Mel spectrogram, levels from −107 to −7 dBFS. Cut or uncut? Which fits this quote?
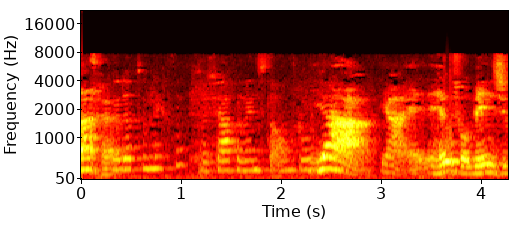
cut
